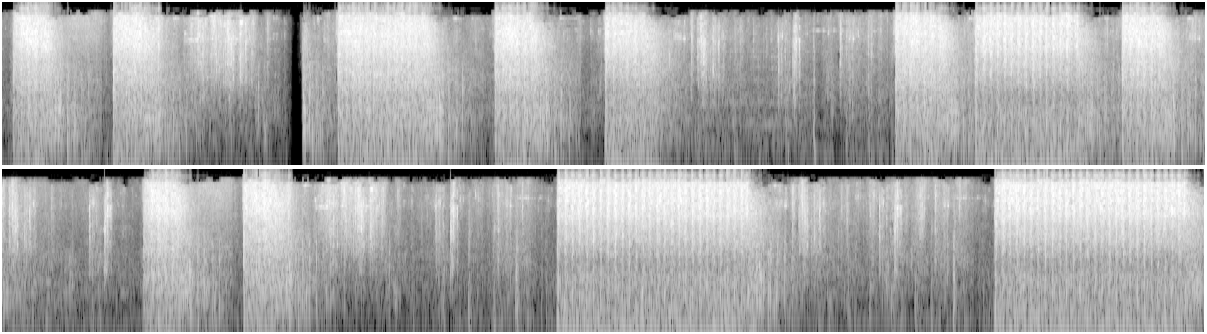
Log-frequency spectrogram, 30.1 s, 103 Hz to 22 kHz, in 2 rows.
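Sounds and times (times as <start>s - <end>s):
machine gun automatic fire: 0.2s - 2.5s, 3.8s - 8.7s, 11.2s - 15.4s, 16.8s - 19.5s, 22.0s - 25.1s, 27.4s - 30.0s.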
